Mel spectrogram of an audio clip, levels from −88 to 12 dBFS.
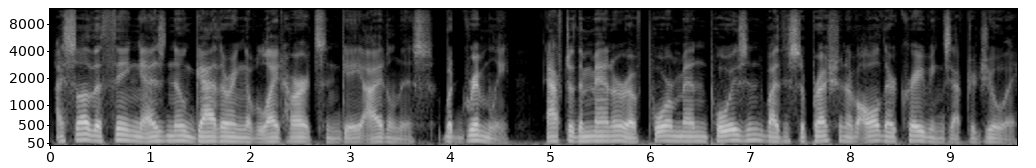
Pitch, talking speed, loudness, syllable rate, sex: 105 Hz, 185 wpm, -19 LUFS, 4.8 syllables/s, male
